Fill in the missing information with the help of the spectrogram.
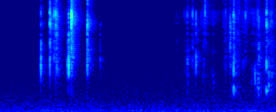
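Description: A small, green, transparent plastic wrapper holding a single crepe cookie stick is squeezed and rotated in both hands. It gives a burst of sharp, bright crinkles and crunches, a short pause, then a softer, denser stretch of crinkling. The sound is high and thin, with almost no low end.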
